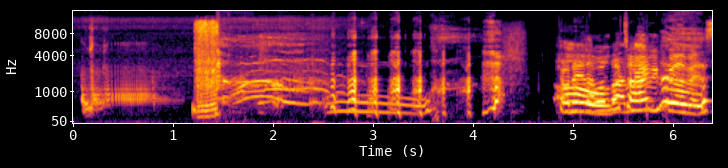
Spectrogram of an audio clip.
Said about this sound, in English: Okay. So, anonymous fart incoming. Okay.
